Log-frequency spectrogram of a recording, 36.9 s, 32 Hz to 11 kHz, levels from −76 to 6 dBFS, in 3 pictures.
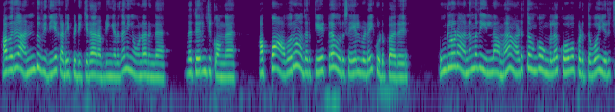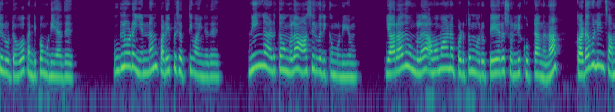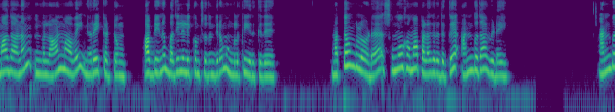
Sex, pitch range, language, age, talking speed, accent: female, 225-285 Hz, Tamil, 20-39, 75 wpm, native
